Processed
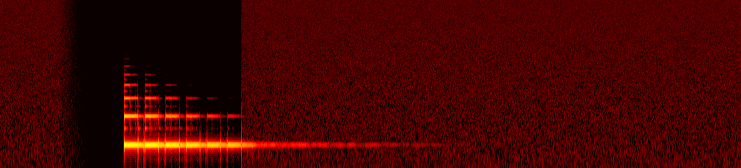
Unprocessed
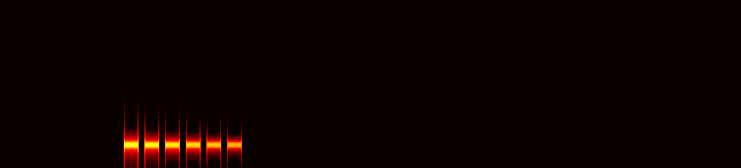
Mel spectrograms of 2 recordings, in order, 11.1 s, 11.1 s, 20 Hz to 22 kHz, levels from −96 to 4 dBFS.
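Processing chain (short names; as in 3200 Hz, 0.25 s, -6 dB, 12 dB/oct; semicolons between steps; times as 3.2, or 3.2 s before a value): reverse; upward compressor, threshold -44 dBFS; reverse; dark delay 84 ms, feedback 56%, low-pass 490 Hz, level -10 dB; reverb RT60 5.2 s, pre-delay 27 ms, DRR 19.5 dB; core saturation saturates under 870 Hz; gain +2 dB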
